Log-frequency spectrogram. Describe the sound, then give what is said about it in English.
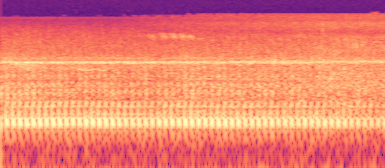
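A small outboard engine on a canoe in the South American jungle runs steadily, its droning hum pulsing in a quick, even rhythm for the whole stretch, with no voices over it. “We couldn't expect to see any animals, for the noise of our engine would have driven them far away.”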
